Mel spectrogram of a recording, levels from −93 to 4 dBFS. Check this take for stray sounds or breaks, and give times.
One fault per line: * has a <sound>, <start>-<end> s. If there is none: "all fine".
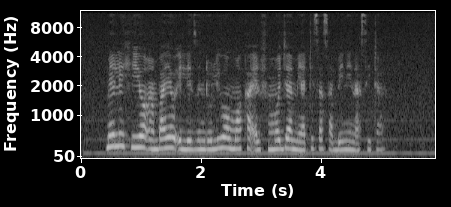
all fine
